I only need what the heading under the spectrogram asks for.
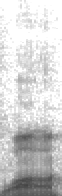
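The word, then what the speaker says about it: は: pronounced differently yeah so has pronounced wah when it's a particle and head is pronounced e so yeah tooth hit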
